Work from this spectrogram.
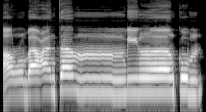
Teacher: اربعۃ منکم، یہاں پہ ادغام ہے غنے کے ساتھ تنوین کے بعد میم کی وجہ سے، اور منکم میں نون ساکن کے بعد کاف، یہاں پہ ہوگا اخفا، آواز کو ناک میں چھپائیے گا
